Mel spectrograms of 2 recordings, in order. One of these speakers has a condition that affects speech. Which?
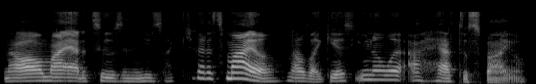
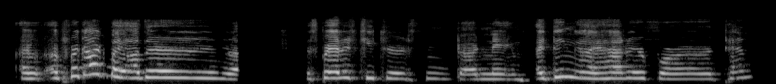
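The second: spastic quadriplegic cerebral palsy; spastic quadriplegic, present from birth, limited mobility.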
